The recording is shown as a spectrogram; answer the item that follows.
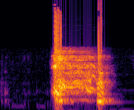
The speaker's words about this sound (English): That doesn't mean anything, you know. Really, people have been coughing for decades, centuries. Just because somebody coughs doesn't mean they have the COVID.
